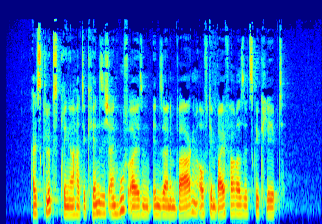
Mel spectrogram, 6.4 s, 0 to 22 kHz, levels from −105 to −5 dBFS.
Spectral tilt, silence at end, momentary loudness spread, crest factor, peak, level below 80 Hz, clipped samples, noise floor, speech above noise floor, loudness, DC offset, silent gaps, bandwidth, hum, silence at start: -4.5 dB/octave; 0.8 s; 7 LU; 18 dB; -8 dBFS; -74 dBFS; under 0.1%; -71 dBFS; 45 dB; -26 LUFS; under 0.1%; none; 16 kHz; none; 0.65 s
